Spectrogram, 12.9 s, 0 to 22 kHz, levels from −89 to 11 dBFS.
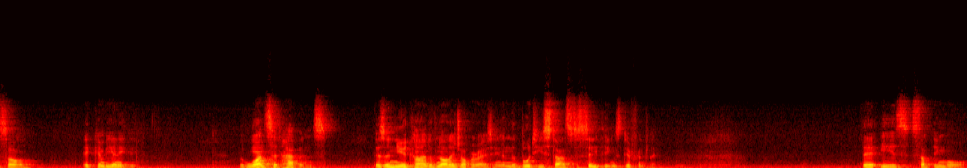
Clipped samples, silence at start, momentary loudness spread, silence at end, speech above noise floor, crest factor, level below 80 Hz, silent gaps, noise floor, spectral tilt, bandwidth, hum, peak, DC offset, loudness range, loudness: under 0.1%; 0 s; 17 LU; 0 s; 28 dB; 26 dB; -60 dBFS; none; -55 dBFS; -6 dB/octave; 9.8 kHz; none; -4 dBFS; under 0.1%; 10 LU; -27 LUFS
